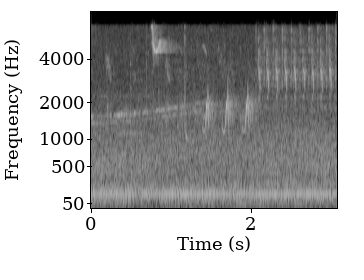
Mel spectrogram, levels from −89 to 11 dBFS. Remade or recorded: recorded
